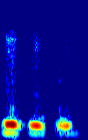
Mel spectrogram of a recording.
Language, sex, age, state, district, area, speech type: Urdu, female, 45-60, Uttar Pradesh, Rampur, urban, conversation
